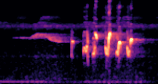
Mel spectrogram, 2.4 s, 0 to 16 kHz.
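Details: Decoy bulbul recorded 8 May 2021, giving a soft drawn-out whistle that slides upward, then a sharp single note and a fast burst of six or seven lively, warbled chirps, over a low faint hum.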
